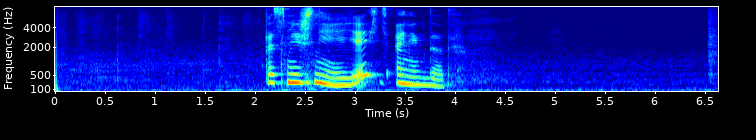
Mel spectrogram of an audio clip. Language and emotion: Russian, positive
